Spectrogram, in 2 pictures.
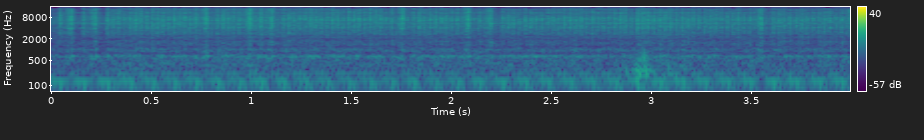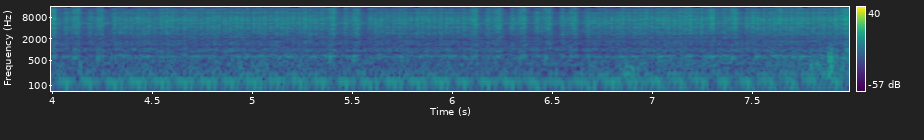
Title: Subaru rough idle on cold start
